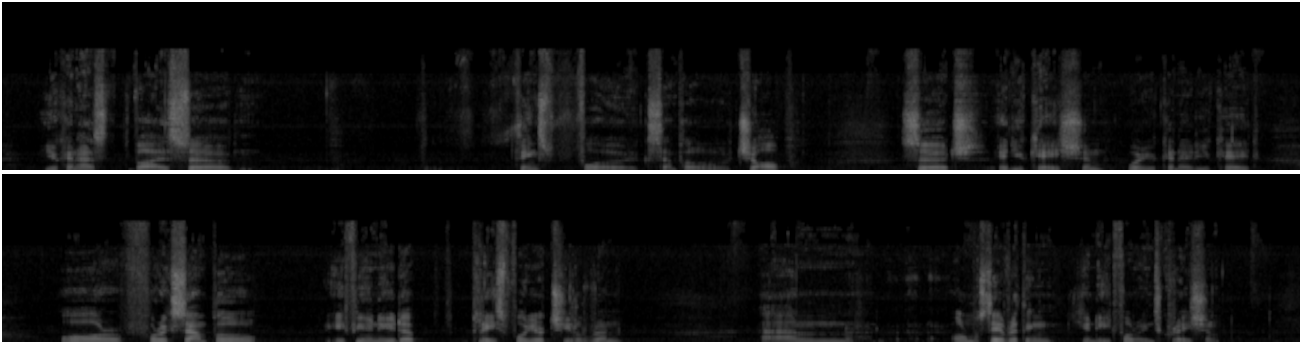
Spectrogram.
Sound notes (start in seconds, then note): none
